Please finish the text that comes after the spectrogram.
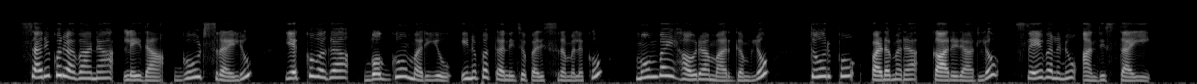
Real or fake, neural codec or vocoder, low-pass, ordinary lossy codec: fake; codec, 16 kHz, 8 kbps, FunCodec, trained on Chinese and English, 25 frames a second; 7.2 kHz; none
